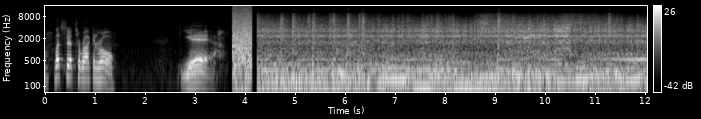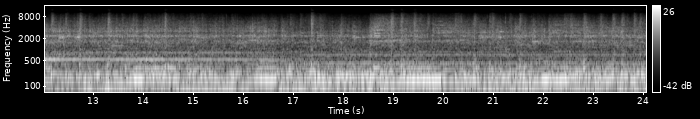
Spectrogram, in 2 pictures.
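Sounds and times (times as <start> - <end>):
distorted electric guitar feedback: 3.8 - 24.0
crashing cymbals and drums: 8.5 - 17.8.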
